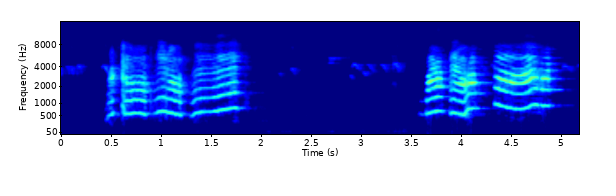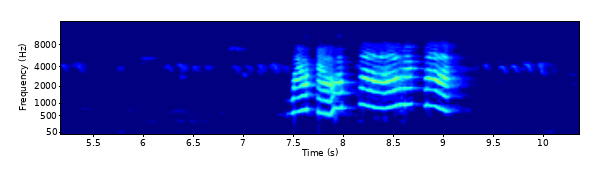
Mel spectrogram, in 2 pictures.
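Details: Parrot talking, asking mummy to give it roti; three similar phrases of rapid, wavering word-like syllables, each lasting over a second, spaced about two seconds apart with soft chirps between.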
